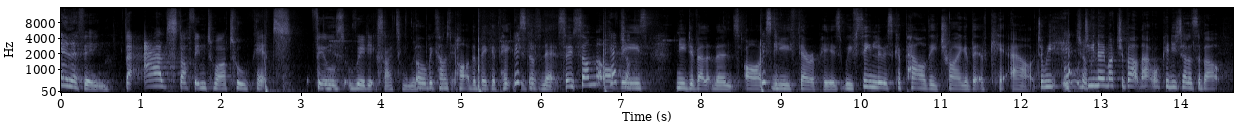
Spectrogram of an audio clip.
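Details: Adult woman speaking; normal speech.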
